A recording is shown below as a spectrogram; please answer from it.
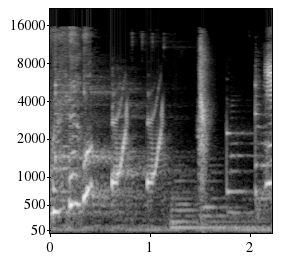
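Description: Cartoon soundtrack: fast, high-pitched gibberish chatter dies away in the first half-second, then two quick upward-sliding boing-like effects, a sharp click, and held music notes.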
